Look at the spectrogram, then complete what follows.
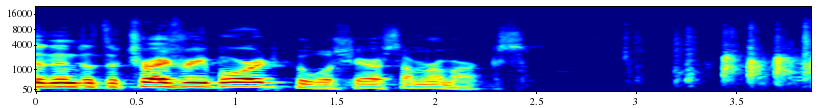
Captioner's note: applause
